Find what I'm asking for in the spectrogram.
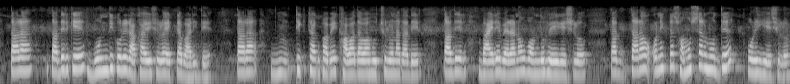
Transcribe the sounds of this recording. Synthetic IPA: t̪aɾa | t̪ad̪eɾkebond̪ikoɾeɾakʰaɦoet͡ɕʰiloɛk̚ʈabaɽit̪e | t̪aɾa | ʈʰikʈʰakbʱabekʰabad̪aoaɦotːɕʰilonat̪ad̪eɾ | t̪ad̪eɾbajɾebɛɾanoobɔnd̪ʱoɦojeɡet͡ɕʰilo | t̪aɾaoʔɔnek̚ʈaʃɔmoʃːaɾmod̪ʱːepoɾeɡijet͡ɕʰilo

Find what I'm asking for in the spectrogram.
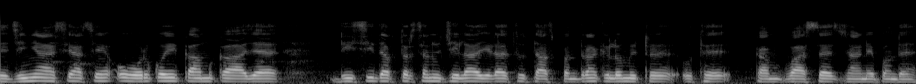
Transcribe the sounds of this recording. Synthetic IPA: t̪eːd͡ʒɪjãːɛsẽəsẽːʔoːɾkoːiːkəmkaːd͡ʒɛː | ɖiːsiːd̪əpʰt̪əɾsɛːnũːd͡ʒɪlaːd͡ʒeːɽaːt̪ʊd̪əspənd̪ɾãːkɪloːmiːʈəɾʊt̪ʰːeː | kəmʋaːst̪ɛːd͡ʒaːneːpɔ̃ːnd̪eːɛː

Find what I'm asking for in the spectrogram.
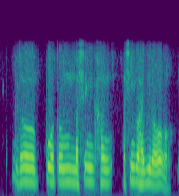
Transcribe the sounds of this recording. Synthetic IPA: d̪ɔpotɔmːɐsiŋkʰaŋ | ɐsiŋdɔɦajbiɾɔ

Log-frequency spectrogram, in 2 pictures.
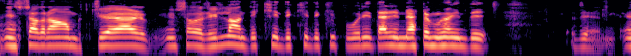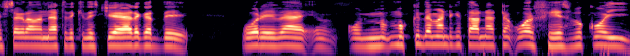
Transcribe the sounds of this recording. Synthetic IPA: ɪnsʈaːɡɾaːmt͡ʃɛːɾɪnsʈaːɡɾɪlːãːd̪ɪkʰːiːd̪ɪkʰːiːd̪ɪkʰːiːpuːɾiːt̪aːɾiːnɛːʈəmɡãːĩːnd̪eː | ɪnsʈaːɡɾãːmnɛːʈʰd̪ɪkʰːĩːnd̪eːt͡ʃɛːɖkəɾd̪eː | oːɾeʋɛ̃ː | mʊkːĩnd̪aːmɛ̃ɳʈket̪aːɾnɛːʈə̃oːɾpʰeːs̬bʊkɦoːiː

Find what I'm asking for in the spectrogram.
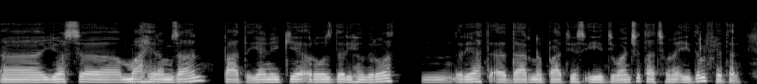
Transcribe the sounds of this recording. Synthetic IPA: josmaːɦiɾɐmzaːnpaːt̪jaːnikiɾoːzd̪ɐɾiɦund̪ɾoː | ɾiɐht̪ʰd̪aːɾnɨpaːt̪joːsiːd͡ʒɐʋaːnt͡ʃʰit̪at͡sʰʋɐnaːʔiːd̪ɨlfʰet̪ɨɾ

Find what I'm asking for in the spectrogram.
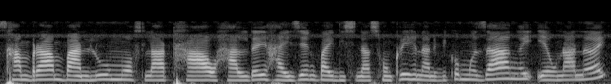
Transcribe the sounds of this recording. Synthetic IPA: sambɾambanlumɔslatʰawhaldɯjɦajzeŋbajdisinasɔŋkʰɾihɯnanɯbikʰɔmɯzaŋɯjʔewnanɯj

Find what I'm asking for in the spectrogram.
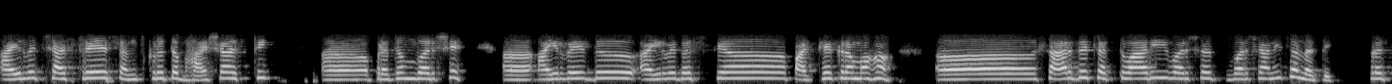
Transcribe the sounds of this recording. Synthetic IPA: ajɾʋed̪ʃast̪ɾesɐ̃w̃skɾut̪bʱaʂaːst̪i | pɾɐt̪ʰəmʋəɾʂe | ajɾʋed̪ajɾʋed̪əsjɐpaʈʰjɐkɾɐmɐɦə | saɾd̪ʱət͡ɕɐt̪ʋaɾiːʋəɾʂɐʋəɾʂanit͡sɐlət̪i | pɾɐt̪

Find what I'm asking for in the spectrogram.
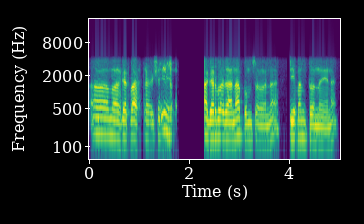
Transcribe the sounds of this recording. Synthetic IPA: ɡɐɾbʱaɐʃɐɾiːɦɐn | aɡɐɾbʱad̪aːnɐpumsɐʋɐnɐ̰ʈimɐnt̪onɐeːnɐ

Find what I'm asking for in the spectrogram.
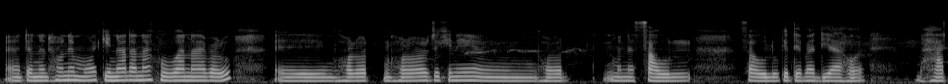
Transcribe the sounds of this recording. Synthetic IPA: tɛnɛdʱɔɹɔnɛmɔjkinadanakʰuanajbaɹu | ɡʱɔɹɔt̚ɡʱɔɹɔɹzikʰiniɡʱɔɹɔt̚ | manɛsaulsaulʊketijabadijaɦɔj | bʱat̚

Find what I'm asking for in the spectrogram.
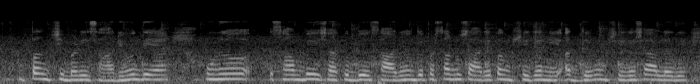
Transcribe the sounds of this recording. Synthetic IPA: pəŋkʃiːbəɽeːsaːɾeːɦʊ̃ːnd̪eːɛ̃ː | ʊn | sãːmbeːʃəkbesaːɾeːɦõnd̪ẽːpəɾsaːnːũːsaːɾeːpəŋkʃiːd͡ʒ̪anĩːʔəd̪eːpəŋkʃeːd̪aːʃaːləd̪eː

